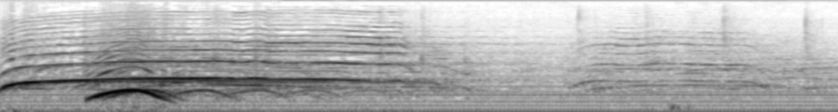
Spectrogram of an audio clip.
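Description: A person's long, high whoop through a karaoke microphone and pub PA, with repeating echoes that die away, fading after about two seconds. A faint voice follows near the end.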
